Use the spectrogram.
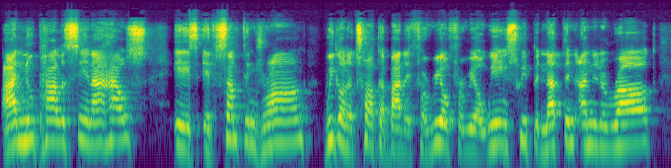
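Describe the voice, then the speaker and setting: A man's raised, projected voice, high in pitch, with a bright, sharp tone, a fairly quick pace and fairly even intonation. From New York, Brooklyn. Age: 50s. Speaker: pastor and community activist. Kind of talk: casual chat.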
